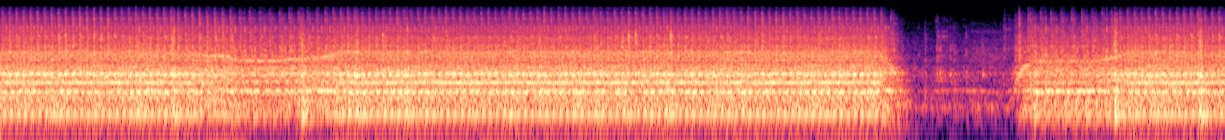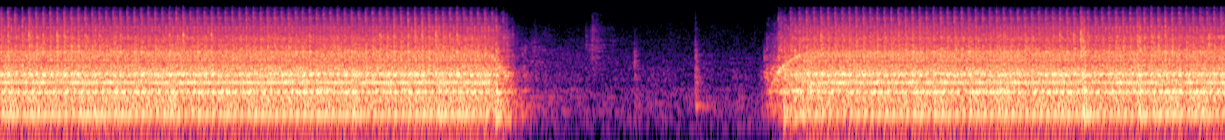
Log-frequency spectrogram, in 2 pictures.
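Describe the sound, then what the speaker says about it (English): A sewing machine stitching a seam on a headband with back stitching, its loud, steady motor buzz running in long stretches broken by two brief pauses. "we're gonna sew and then we're gonna back stitch"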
